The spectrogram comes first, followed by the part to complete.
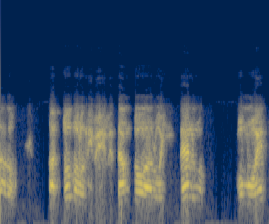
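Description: Speech: a voice talking in quick phrases, sounding thin and narrow like a voice over a telephone line.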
